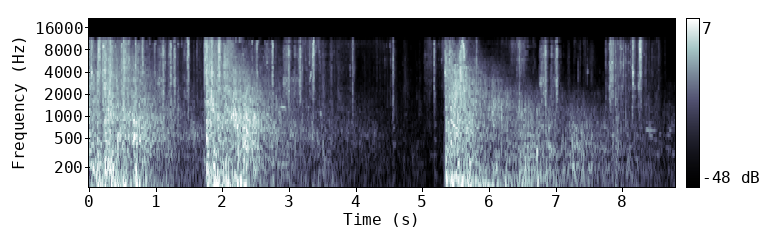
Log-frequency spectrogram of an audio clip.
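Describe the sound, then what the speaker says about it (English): Loud bursts of Fortnite gunfire come in two long volleys separated by a quieter stretch with a few isolated shots, with faint voices underneath. "Alex, keep shooting him from that way."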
